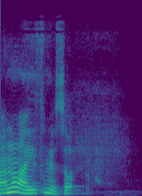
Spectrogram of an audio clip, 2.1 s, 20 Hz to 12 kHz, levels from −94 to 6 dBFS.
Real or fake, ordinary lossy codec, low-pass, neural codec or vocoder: fake; AAC, 64 kbps; 10.8 kHz; codec, 44.1 kHz, 2.6 kbps, SNAC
